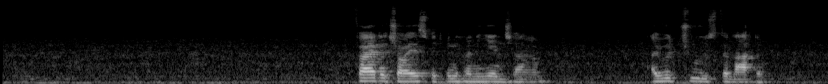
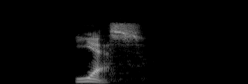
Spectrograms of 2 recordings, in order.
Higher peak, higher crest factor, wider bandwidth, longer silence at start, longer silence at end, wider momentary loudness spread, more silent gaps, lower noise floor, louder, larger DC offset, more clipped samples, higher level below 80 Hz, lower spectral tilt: about the same, -8 dBFS vs -8 dBFS; about the same, 22 dB vs 26 dB; first, 15 kHz vs 11.5 kHz; second, 0.05 s vs 0.75 s; second, 0.55 s vs 1.05 s; first, 27 LU vs 13 LU; neither; second, -53 dBFS vs under -90 dBFS; about the same, -27 LUFS vs -27 LUFS; neither; neither; first, -52 dBFS vs -80 dBFS; first, -6 dB/octave vs -2.5 dB/octave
